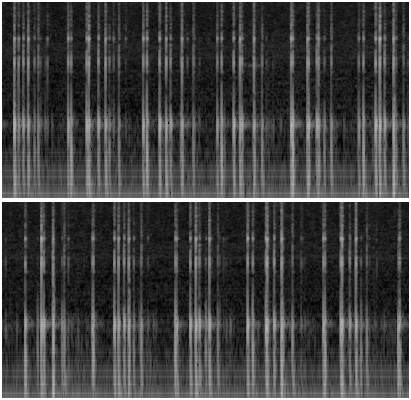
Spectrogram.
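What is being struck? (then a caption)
Quilted faux leather handbag. Long nails scratch and tap rapidly along the top edge of a small, hollow, beige chevron-quilted faux leather mini bag. The result is a quick, irregular run of short, dry clicks and soft thuds with a muted midrange body, over a steady low hum. Each tap dies away almost instantly.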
